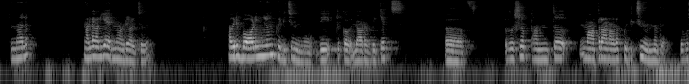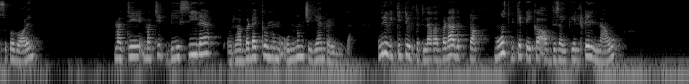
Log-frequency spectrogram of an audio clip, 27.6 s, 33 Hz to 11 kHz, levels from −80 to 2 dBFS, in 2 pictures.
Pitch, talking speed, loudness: 185 Hz, 100 wpm, -33 LUFS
